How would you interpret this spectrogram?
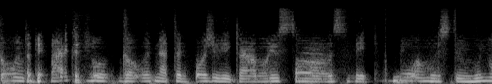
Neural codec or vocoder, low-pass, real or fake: codec, 44.1 kHz, 0.9 kbps, DAC; 14.4 kHz; fake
